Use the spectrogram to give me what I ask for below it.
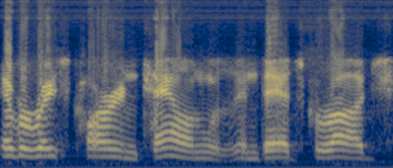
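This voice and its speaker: A man of medium pitch with an American accent speaks in a monotone, flat intonation. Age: 60s. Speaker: engine builder, racing hall of fame inductee. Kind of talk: interview. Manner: halting.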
